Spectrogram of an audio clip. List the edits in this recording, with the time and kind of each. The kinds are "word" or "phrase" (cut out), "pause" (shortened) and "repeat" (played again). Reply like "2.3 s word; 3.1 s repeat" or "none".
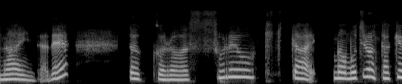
1.2 s pause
